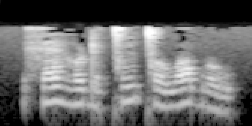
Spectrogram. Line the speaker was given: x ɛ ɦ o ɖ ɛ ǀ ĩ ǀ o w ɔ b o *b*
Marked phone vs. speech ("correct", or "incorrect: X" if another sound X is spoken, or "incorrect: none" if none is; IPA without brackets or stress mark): incorrect: w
